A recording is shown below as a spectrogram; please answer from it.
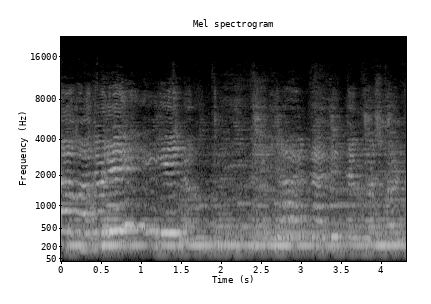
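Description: A woman singing with vibrato, accompanied by several acoustic guitars.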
